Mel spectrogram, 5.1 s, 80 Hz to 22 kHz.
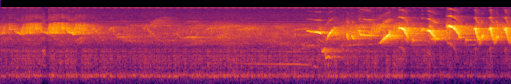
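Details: Eurasian wren at Oji pond on Miyakejima, 22 May 2011, after calls had been heard since April, singing a very high, rapid tumbling trill of sharp notes that grows louder in the second half, over a steady low hum.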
